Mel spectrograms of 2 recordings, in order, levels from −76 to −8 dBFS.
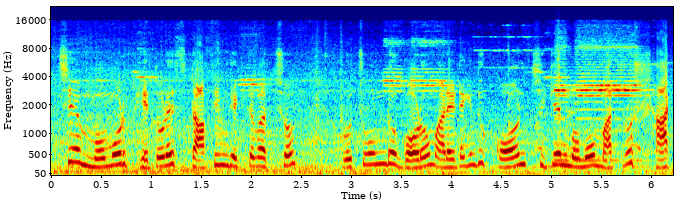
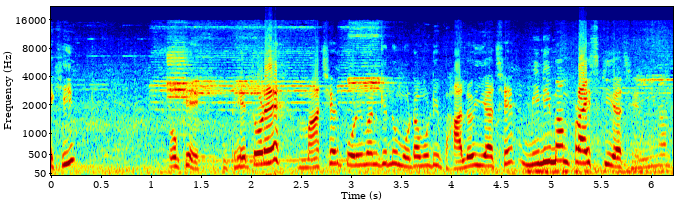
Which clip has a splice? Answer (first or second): second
